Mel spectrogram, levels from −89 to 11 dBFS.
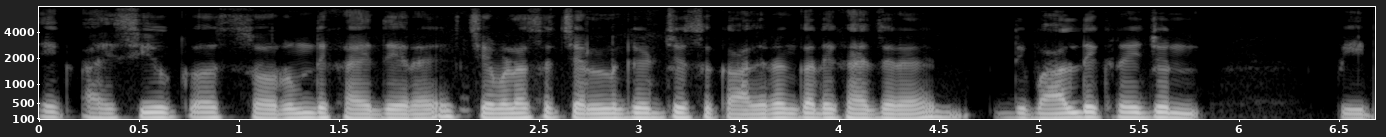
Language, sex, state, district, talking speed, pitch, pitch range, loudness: Urdu, male, Bihar, Saharsa, 180 wpm, 120 Hz, 115-130 Hz, -15 LUFS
